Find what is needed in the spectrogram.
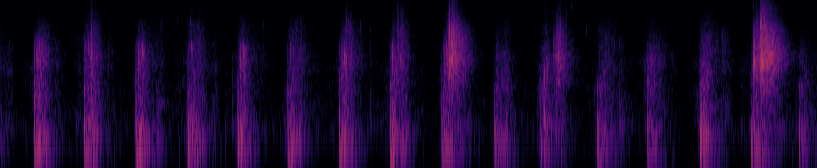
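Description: Footsteps of trainers on a smooth, hard hall floor at a steady walking pace, about two steps a second, with a couple of slightly louder steps near the middle and end.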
